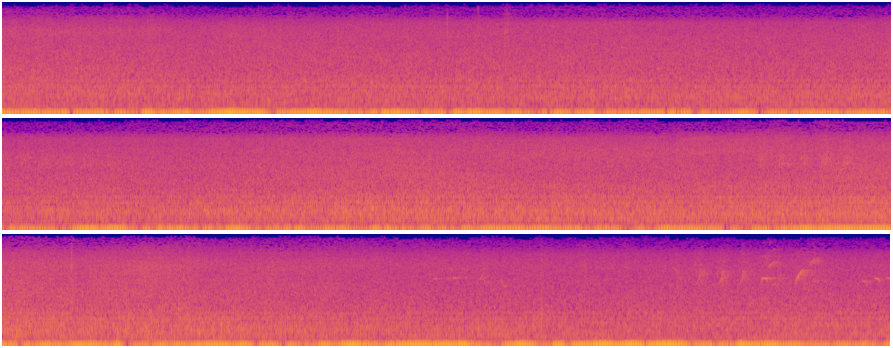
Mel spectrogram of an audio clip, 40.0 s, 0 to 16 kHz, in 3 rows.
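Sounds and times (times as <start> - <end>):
water flowing: 0.0 - 39.9.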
